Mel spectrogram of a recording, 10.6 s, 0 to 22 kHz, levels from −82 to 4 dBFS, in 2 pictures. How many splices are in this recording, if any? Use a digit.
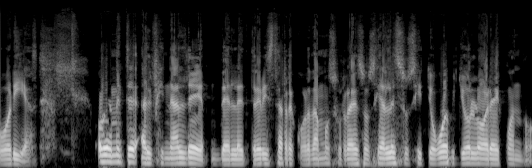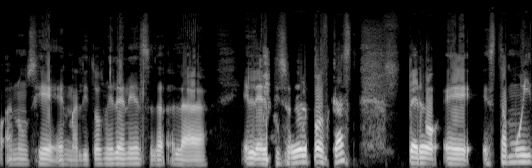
0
